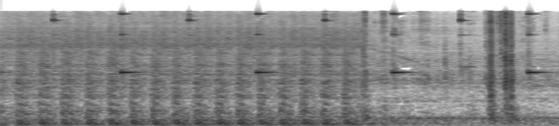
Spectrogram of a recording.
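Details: Car cranking but not starting on very low fuel while parked on an incline, battery voltage okay: steady starter churn about one pulse per second with faint ticking, never catches; owner suspects insufficient fuel pressure, unconfirmed.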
